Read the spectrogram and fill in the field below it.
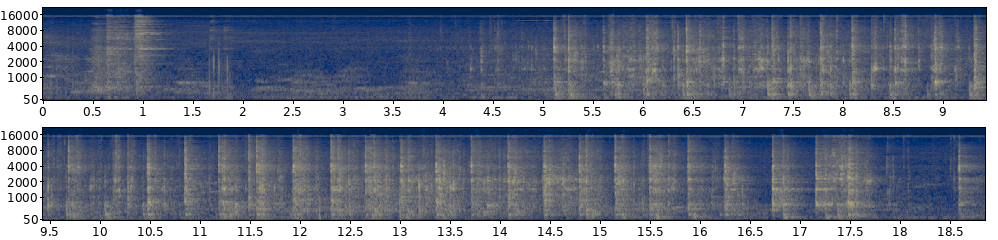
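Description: Cooked okra being mashed and churned in a pot for vendakkai kadayal, giving a steady run of rapid scraping, clinking strokes against the metal, close and fairly loud, after a few quieter seconds.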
